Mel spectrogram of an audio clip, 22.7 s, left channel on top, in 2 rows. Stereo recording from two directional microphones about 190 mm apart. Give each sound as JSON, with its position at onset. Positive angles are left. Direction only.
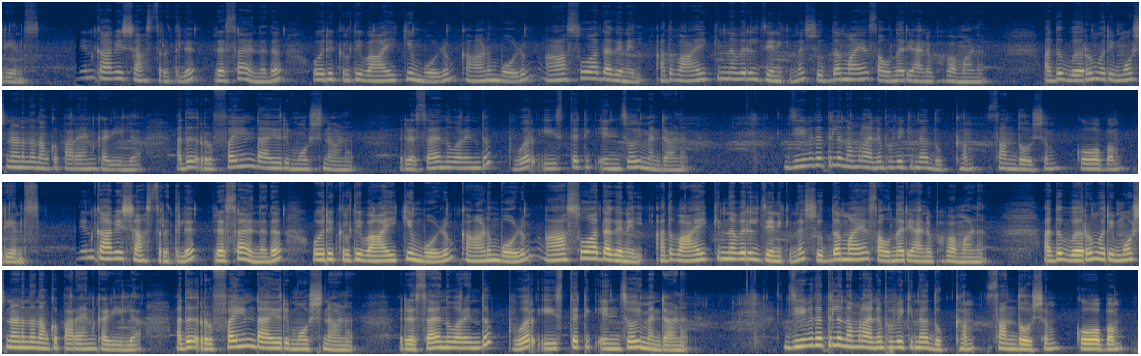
{"t": 0.0, "sound": "a woman's voice", "side_deg": -40}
